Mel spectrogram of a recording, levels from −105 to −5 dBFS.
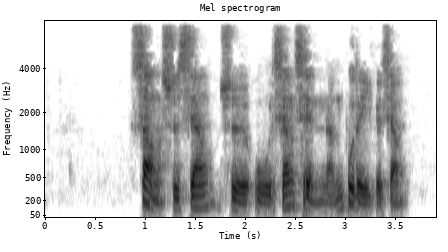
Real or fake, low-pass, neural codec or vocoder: real; 7.2 kHz; none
